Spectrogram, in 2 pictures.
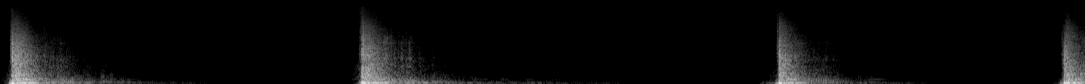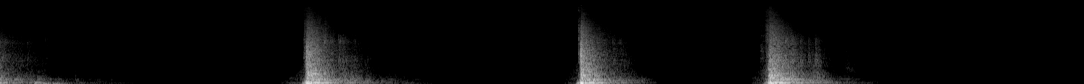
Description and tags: door slam distant roomy boom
